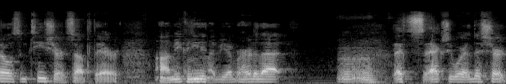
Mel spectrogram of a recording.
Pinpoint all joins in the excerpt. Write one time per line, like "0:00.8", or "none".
0:02.0
0:03.9

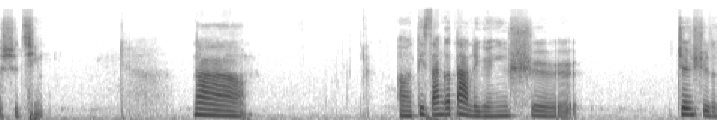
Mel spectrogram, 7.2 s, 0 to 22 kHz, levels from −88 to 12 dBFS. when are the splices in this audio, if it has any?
none

